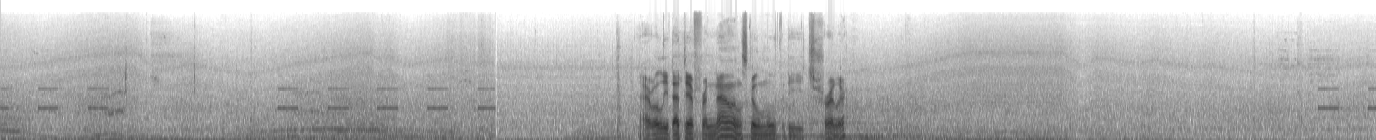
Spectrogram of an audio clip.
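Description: A truck's reversing alarm beeps in a steady rhythm.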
